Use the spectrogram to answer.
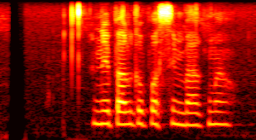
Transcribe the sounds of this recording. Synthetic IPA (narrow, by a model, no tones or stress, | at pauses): nepalkopʌst͡simbʱaɡma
